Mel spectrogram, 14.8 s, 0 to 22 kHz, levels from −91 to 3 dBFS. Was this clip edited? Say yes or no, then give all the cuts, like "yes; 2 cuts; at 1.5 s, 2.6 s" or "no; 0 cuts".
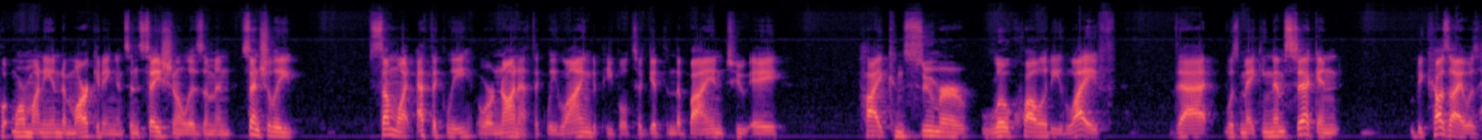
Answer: yes; 2 cuts; at 1.2 s, 2.3 s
